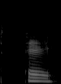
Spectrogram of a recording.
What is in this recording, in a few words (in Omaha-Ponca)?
"te", Omaha language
